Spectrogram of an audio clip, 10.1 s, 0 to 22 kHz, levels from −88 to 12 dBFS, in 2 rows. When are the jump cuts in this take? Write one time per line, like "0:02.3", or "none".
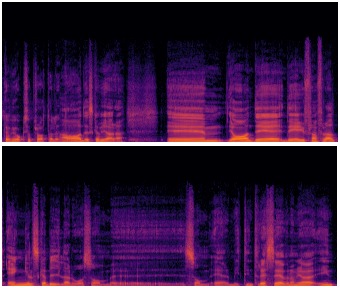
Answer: none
